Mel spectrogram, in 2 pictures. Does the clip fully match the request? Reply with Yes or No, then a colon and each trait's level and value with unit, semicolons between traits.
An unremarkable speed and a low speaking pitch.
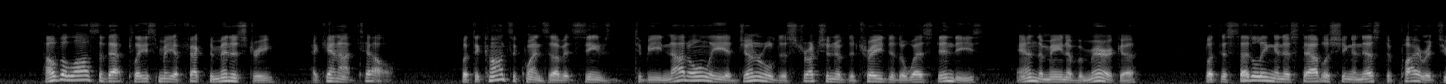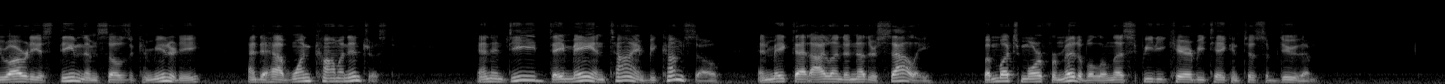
Yes: average, 175 wpm; low, 125 Hz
